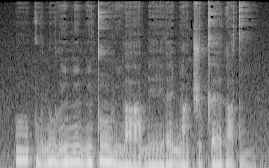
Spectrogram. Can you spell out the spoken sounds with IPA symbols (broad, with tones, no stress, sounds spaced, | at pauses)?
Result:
uː˦ k u˨ n u˦˨ l ĩ˦ ɲ ĩ˦˨ ŋ ĩ˦ t ũ˦ β ĩ˨ ɾ aː˨ m eː˨ ɾ ɛ˦ ɲ ã˨ t͡ʃ ʊ˦ kʼ ɛ˦˨ ɗ a˨ t i˨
